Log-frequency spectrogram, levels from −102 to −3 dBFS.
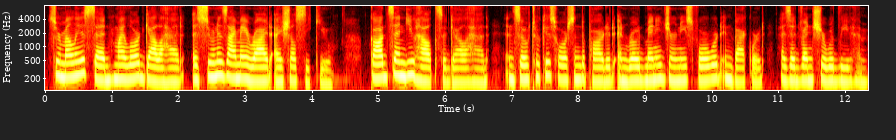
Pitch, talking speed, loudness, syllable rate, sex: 195 Hz, 200 wpm, -17 LUFS, 5.0 syllables/s, female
